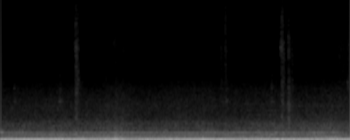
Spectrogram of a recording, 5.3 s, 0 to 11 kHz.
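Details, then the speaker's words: Suzuki SX4 automatic on a road test after brake caliper work to chase a knock: a loud, steady engine drone held at high revs, about 5000 rpm, while accelerating over road rumble, up from around 3000 rpm. This is normal and the knock is gone. "na mój głos To ja bym usłyszał że tu co najmniej 5000 obrotów Słyszeliście jak obroty tutaj się podniosły"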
